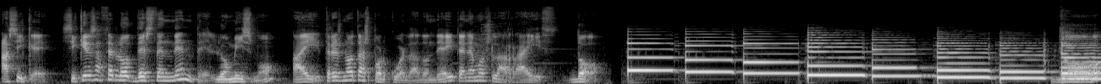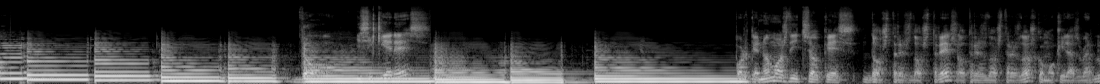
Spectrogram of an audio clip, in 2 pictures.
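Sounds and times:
electric guitar picking single notes: 6.2s - 18.8s.

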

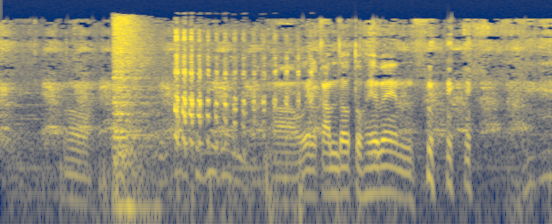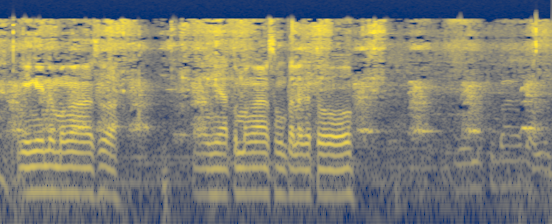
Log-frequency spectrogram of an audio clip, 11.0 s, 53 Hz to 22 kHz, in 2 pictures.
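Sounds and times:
dogs barking: 0.0s - 7.6s, 9.0s - 11.0s.

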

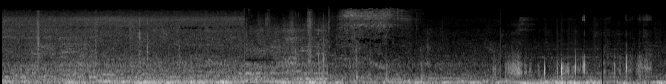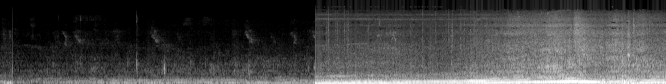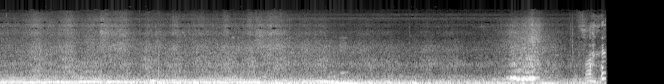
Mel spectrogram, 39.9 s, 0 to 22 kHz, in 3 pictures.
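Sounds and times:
car engine idling: 19.6s - 26.7s
car engine accelerating: 19.6s - 38.4s.

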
